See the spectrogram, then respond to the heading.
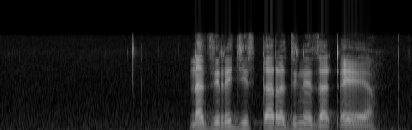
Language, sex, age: Venda, male, 24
